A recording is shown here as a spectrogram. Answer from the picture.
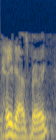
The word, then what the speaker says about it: Haight-Ashbury: that height Asbury, but they pronounce it Haight Asbury.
